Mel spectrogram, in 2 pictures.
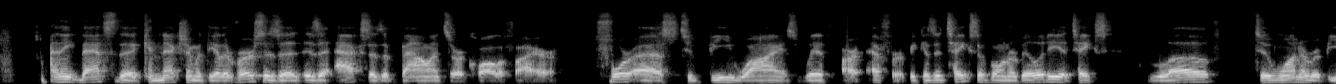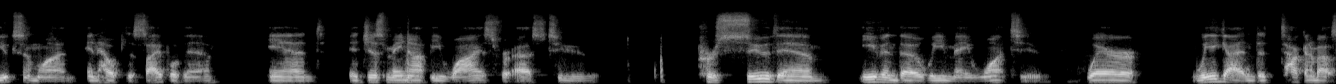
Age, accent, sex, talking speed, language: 30-49, American, male, 150 wpm, English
